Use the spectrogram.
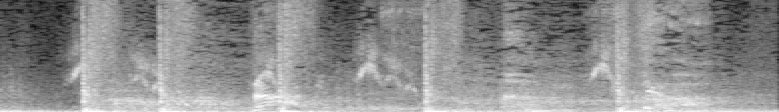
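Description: Expelliarmus spell casts in Hogwarts Legacy, a rhythmic series of about five punchy bursts, each a sharp thud with a bright swishing sweep, mixed with brief vocal cries.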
